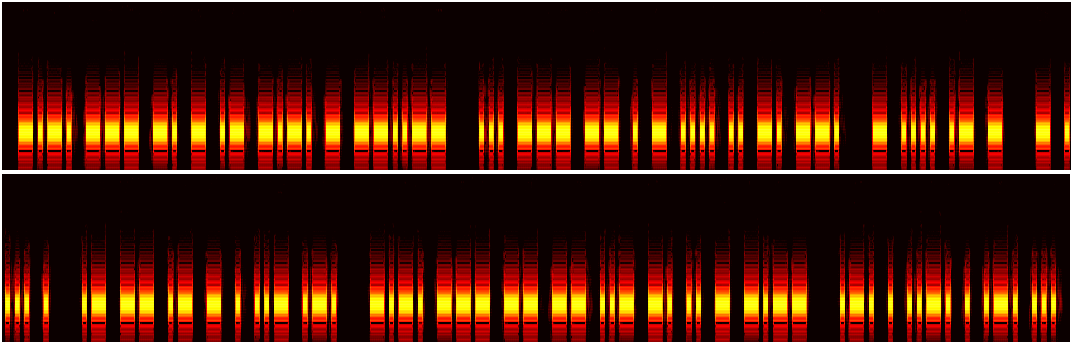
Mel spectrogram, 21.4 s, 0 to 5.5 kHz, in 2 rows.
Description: Morse code, heard as a keyed tone, about 25 wpm, 600 Hz. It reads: CONTACT, SOMETHING THAT THE AMATEUR COMMUNITY REFERS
